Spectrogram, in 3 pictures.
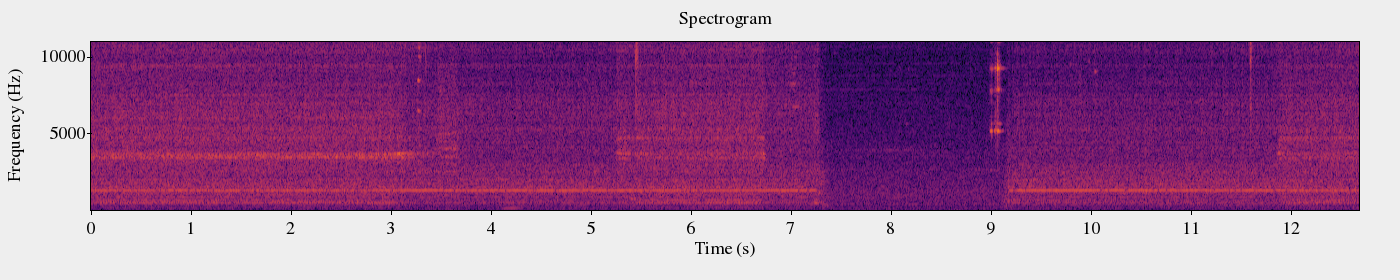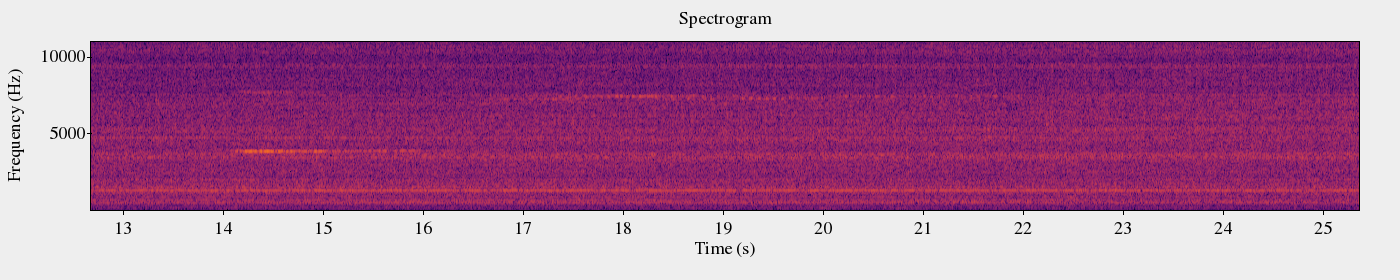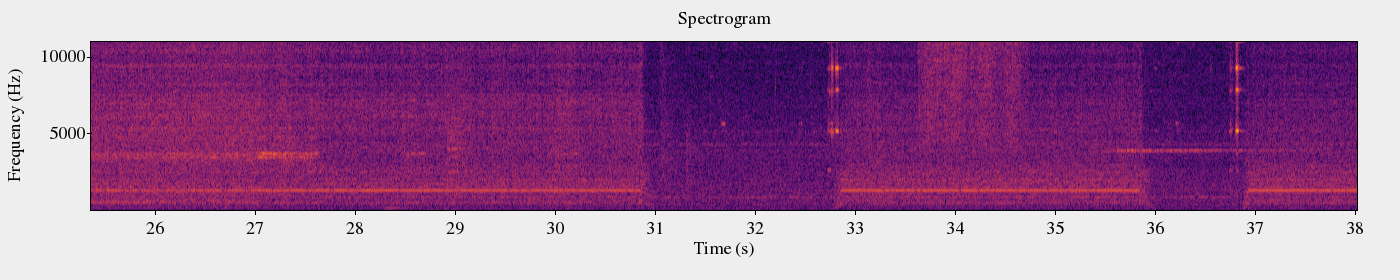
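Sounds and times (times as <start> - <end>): metal lathe whining: 0.0 - 7.4, 9.0 - 31.0, 32.8 - 38.0.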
